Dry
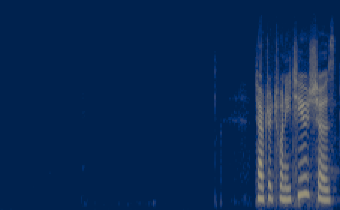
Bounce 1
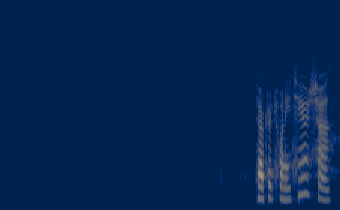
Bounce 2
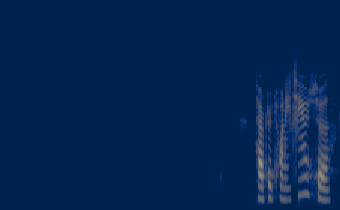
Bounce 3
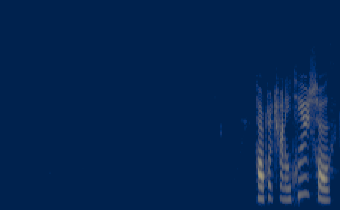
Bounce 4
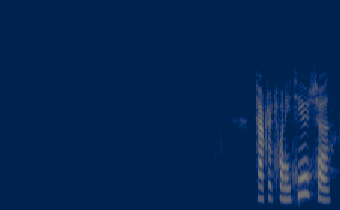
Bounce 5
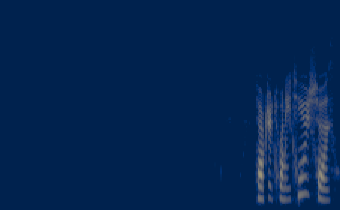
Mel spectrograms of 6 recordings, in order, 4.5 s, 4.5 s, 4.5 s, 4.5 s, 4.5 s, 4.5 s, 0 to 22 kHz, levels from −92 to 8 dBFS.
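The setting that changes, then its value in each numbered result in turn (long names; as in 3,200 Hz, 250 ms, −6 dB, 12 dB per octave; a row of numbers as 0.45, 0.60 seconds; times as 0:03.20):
LFO wah, speed: 0.24, 1.6, 2.5, 0.69, 3.7 Hertz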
